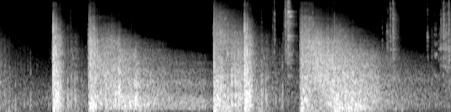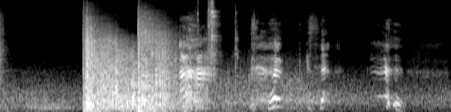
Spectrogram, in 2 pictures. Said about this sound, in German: Feuer eröffnen!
